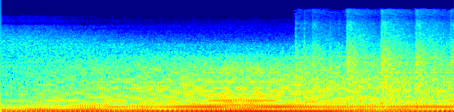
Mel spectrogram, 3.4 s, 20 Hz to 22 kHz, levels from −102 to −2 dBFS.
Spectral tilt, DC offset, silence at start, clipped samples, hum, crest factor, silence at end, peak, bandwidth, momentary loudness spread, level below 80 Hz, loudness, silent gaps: -8 dB/octave; under 0.1%; 0 s; under 0.1%; none; 10 dB; 0 s; -8 dBFS; 6.4 kHz; 5 LU; -20 dBFS; -22 LUFS; none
